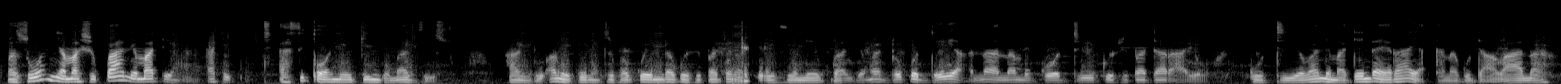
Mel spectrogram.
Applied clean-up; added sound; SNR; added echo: neural separator model SepFormer DNS4.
